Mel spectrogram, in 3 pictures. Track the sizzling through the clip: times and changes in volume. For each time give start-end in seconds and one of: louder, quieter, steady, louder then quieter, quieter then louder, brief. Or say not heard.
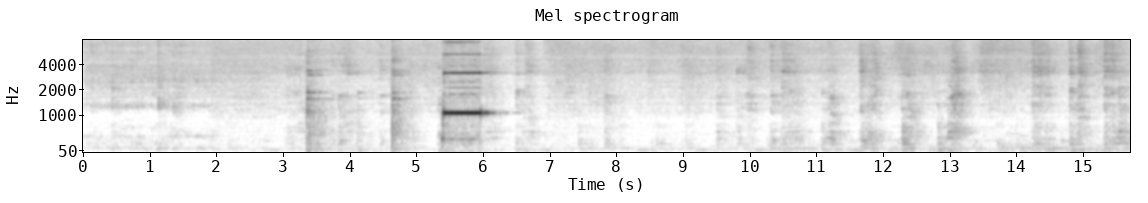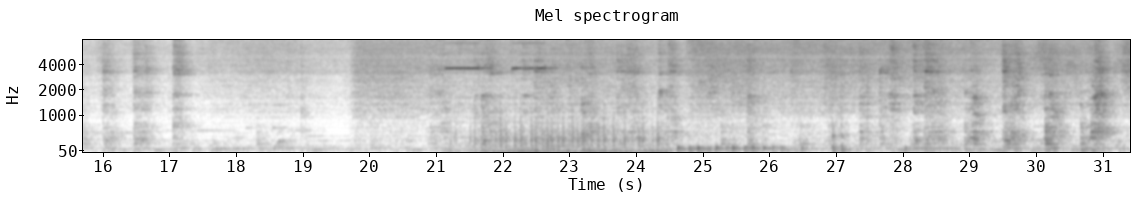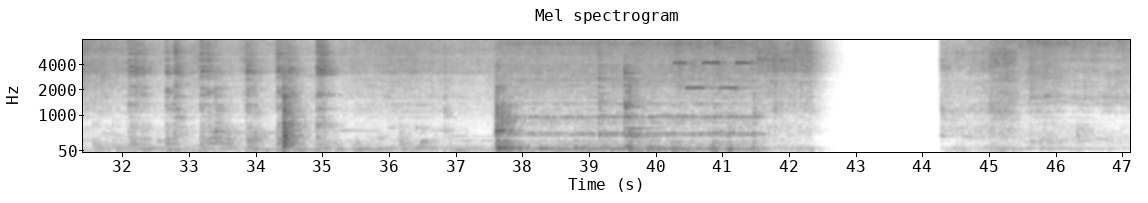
0.0-42.4 louder
44.2-47.0 brief.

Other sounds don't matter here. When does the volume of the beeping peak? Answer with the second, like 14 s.
6 s.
